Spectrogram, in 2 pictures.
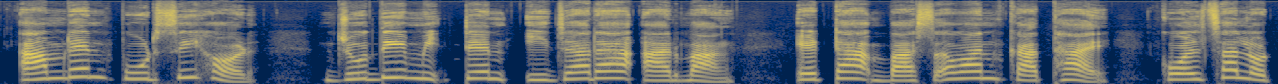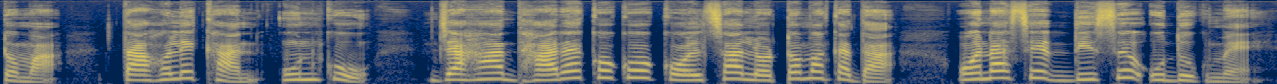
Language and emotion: Santali, neutral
